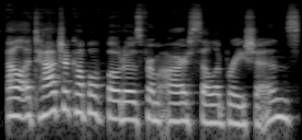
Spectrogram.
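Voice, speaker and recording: Over a very clean recording with a silent background, a woman with an American accent speaks in an ordinary speaking voice, fairly high in pitch, with lively intonation at a moderate pace. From Ohio, near Cleveland. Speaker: podcast host. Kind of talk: casual interview chat.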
